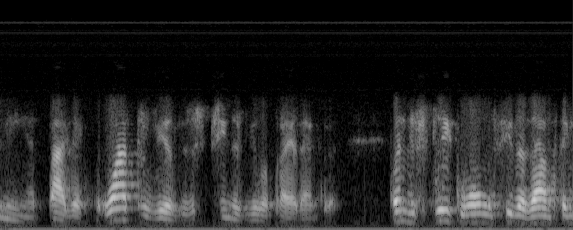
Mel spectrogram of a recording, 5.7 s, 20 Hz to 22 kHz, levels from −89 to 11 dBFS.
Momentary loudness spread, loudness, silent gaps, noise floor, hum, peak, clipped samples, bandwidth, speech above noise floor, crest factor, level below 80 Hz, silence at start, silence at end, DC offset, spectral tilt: 17 LU; -24 LUFS; none; -53 dBFS; none; -6 dBFS; under 0.1%; 15.5 kHz; 29 dB; 20 dB; -62 dBFS; 0 s; 0 s; 0.5%; -6 dB/octave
